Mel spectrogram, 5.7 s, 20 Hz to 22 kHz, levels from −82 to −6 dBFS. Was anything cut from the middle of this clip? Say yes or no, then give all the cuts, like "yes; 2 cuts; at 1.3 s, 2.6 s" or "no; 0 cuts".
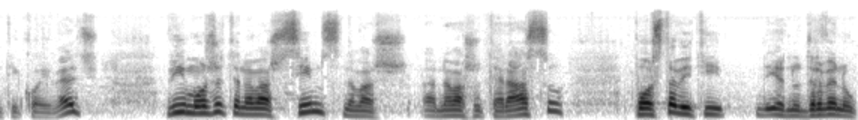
no; 0 cuts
